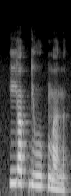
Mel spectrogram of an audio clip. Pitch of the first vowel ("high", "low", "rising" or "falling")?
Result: high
